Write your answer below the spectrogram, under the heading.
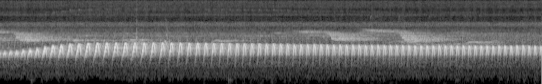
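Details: Rusty-breasted cuckoo, recorded as a master track for teaching birds: a long, fast pulsed trill that climbs at the start, then holds steady and loud for over six seconds with little change.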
